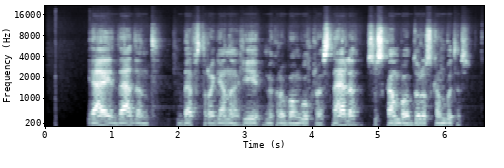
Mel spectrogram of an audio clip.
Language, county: Lithuanian, Telšiai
